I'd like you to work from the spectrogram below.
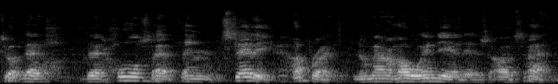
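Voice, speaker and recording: A man's voice: mid-range voice, unhurried, dark tone, recorded from a distance. An older man giving casual camping tips in a rambling, folksy way, recorded on a camera mic. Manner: rambling and folksy, with many restarts. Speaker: hunting and camping instructor. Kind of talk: casual how-to talk. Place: indoors by a stone fireplace, then outdoors on a grassy field. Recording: roomy, from off the mic.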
